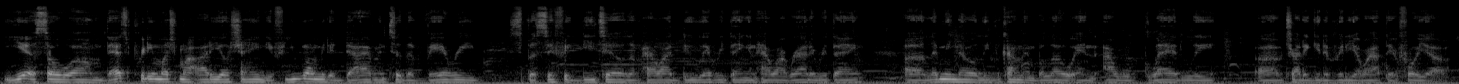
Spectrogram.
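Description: A man in his thirties with a deep, boxy voice, talking close to a handheld mic as he casually walks through his audio setup in a small home room. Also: little pitch movement, moderate pace, darkish tone, faint music behind. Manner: laid-back, slangy, talks close to the mic. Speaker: content creator explaining his audio setup. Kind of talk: casual tutorial. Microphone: handheld close-up microphone.

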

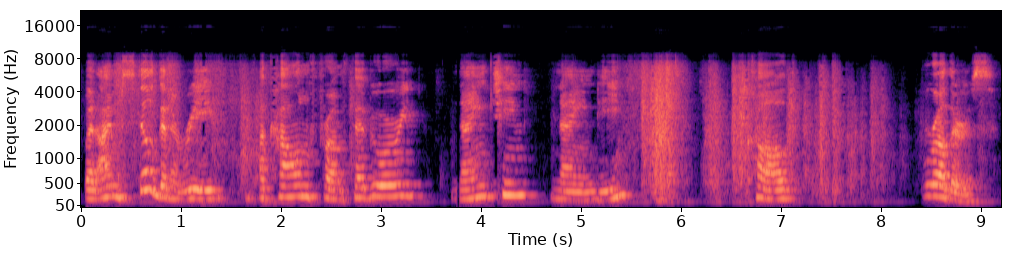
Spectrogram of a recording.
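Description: An older woman in her seventies reads a family column aloud at a slow, unhurried pace. She is plain-spoken, and her voice carries the echo of a room at home, picked up from desk distance. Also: medium pitch, background noise. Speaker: columnist reading own work. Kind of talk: reading a personal story aloud. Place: small room at home, indoors.

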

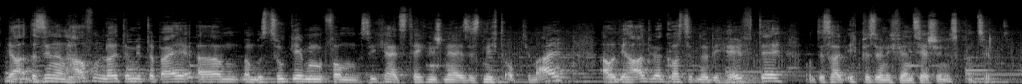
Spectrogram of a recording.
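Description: An actor playing a casual, self-justifying tech geek in a TV crime comedy, a little hesitant. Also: male voice, medium pitch, fairly quick, music in the background, lightly acted. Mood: defensive. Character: laid-back, evasive male tech geek helper.

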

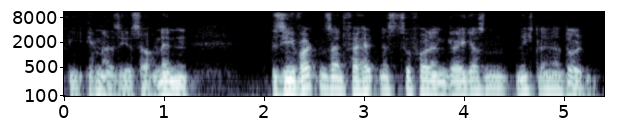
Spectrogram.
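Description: A man's voice: medium pitch, lively intonation, fairly quick, vocal fry, a little mellow, slightly rough. An actor playing an insistent male police inspector who questions probingly in a radio crime play. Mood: pressing. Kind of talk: German radio play acting.

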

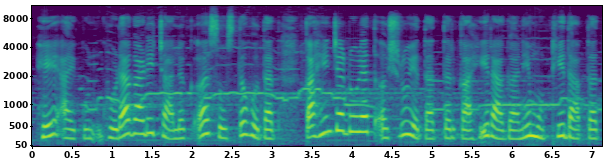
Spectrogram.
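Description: Higher-pitched woman narrating a cartoon story. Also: lively intonation, normal speed. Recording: music behind the voice.

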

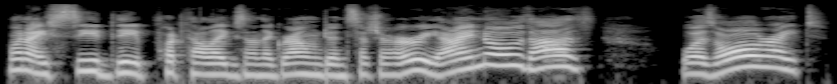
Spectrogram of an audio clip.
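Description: A woman's voice: mid-range voice, normal speed, natural voice. A woman voicing a crabbed, dry but tender old male gardener with a Yorkshire accent in a storybook. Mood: dry exultation. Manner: blunt, dry, exclamatory.

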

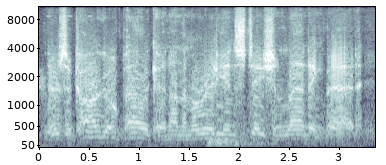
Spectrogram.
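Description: An actor playing a gruff, territorial male colony governor in a video game, sardonic and grudging. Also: fairly low pitch, brisk, background noise, close to an everyday voice. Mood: grudging, wry. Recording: loud music and game sound behind.

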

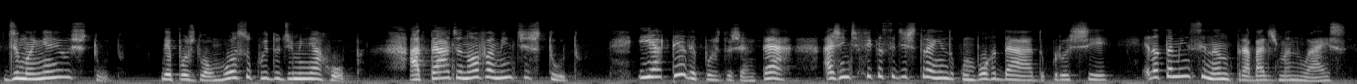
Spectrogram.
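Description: High-voiced eager country daughter. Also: female voice, expressive, normal speed, highs cut off. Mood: eager, respectful. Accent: Brazilian. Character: eager, respectful country daughter, young bride-to-be. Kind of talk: radio soap opera acting.

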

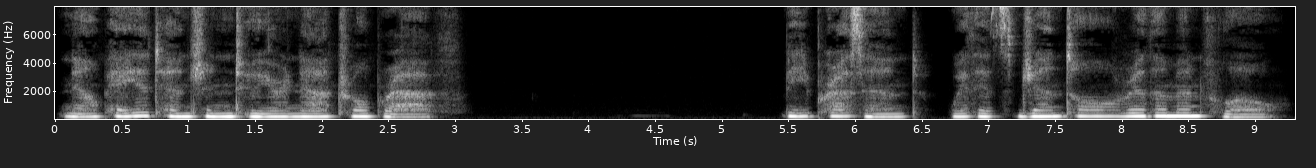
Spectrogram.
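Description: Woman, very breathy near-whisper, slow, mellow, gentle, soothing, sleep meditation guide. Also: mid-range voice, fairly even intonation. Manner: gentle, soothing, unhurried phrasing.

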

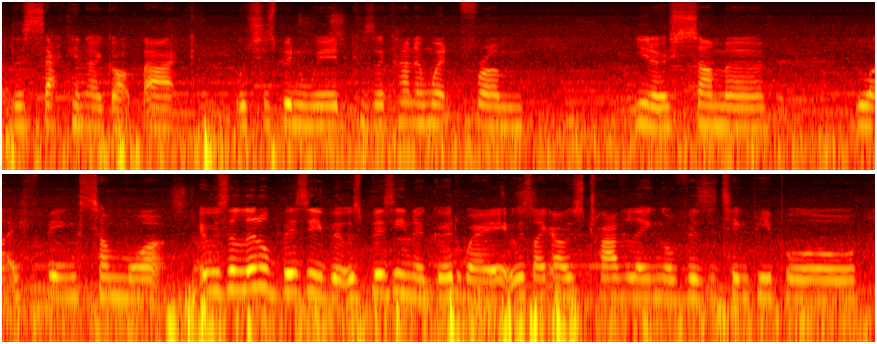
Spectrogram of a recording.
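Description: Young woman, twenties, casual student vlogger, mid pitch, music underneath. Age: 20s. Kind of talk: casual chat to camera.

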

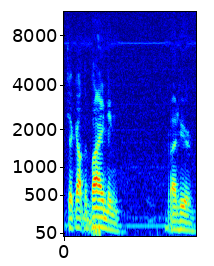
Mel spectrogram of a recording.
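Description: A man, talking casually and unhurriedly in short folksy fragments as he pitches something for auction. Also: unhurried, a little mellow, slight background noise. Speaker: musician presenting a guitar for a charity auction. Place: small indoor room at home. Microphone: microphone on a stand at guitar height. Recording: acoustic guitar playing around the voice. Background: acoustic guitar.

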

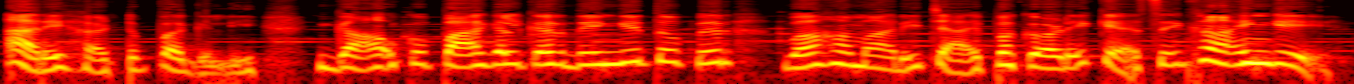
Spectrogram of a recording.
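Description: A woman's voice: a little high, expressive, slow pace, a little mellow, faint music behind, full character voice. Woman acting a chiding older village mother-in-law. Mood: scolding. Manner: chiding, exclamatory. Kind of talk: Hindi cartoon story acting.

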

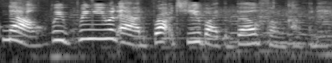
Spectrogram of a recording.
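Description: A woman's voice: high voice, expressive, fairly quick, over loud music. A woman playing a polished, promotional announcer reading a scripted old-fashioned radio advertisement. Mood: upbeat, promotional.

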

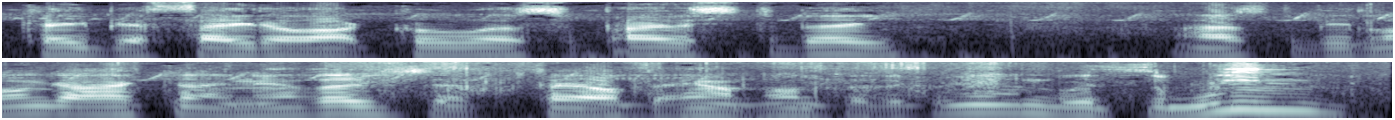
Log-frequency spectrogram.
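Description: A man with an Australian accent casually walking through his hiking gear, relaxed and rambling with plenty of ums and restarts, filmed on a phone outdoors. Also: mid-range voice, normal speed, slight background noise. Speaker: vlogger. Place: outdoors at a campsite by a river.

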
